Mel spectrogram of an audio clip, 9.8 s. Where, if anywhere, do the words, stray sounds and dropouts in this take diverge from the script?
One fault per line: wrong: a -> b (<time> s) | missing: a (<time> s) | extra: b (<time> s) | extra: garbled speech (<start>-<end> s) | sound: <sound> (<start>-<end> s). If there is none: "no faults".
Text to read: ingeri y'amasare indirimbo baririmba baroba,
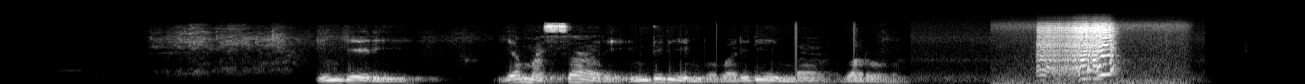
sound: squeak (7.4-9.0 s)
